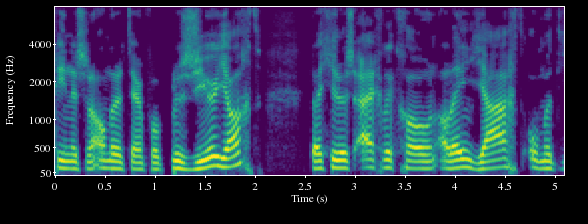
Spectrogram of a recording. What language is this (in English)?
Dutch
